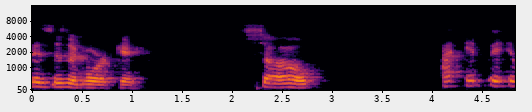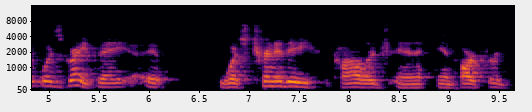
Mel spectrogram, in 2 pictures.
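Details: Adult male lawyer who has stuttered since about age 2 or 3, with a family history of stuttering in his father and brother; stuttering.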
